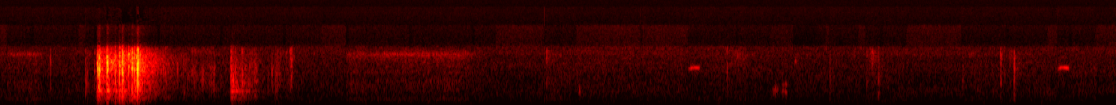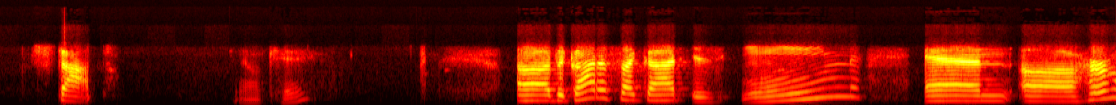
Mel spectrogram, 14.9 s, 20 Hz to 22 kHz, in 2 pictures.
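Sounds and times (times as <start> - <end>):
deck of cards riffle shuffled for a card reading: 0.6 - 2.0
speech: 7.8 - 8.2, 9.0 - 9.6, 10.9 - 14.8.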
